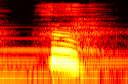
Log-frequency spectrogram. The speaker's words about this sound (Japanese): うああ、大あくびですわ。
